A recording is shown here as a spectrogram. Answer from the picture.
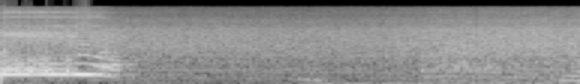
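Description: A toddler's brief whining cry: one loud, steady held note lasting about half a second, then it stops.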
